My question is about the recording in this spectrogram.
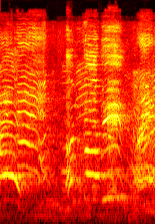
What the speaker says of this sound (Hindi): नाराज विद्यार्थियों ने रविवार को कॉलेज परिसर में जमकर हंगामा मचाते हुए कॉलेज प्रबंधन के खिलाफ जमकर नारेबाजी की।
